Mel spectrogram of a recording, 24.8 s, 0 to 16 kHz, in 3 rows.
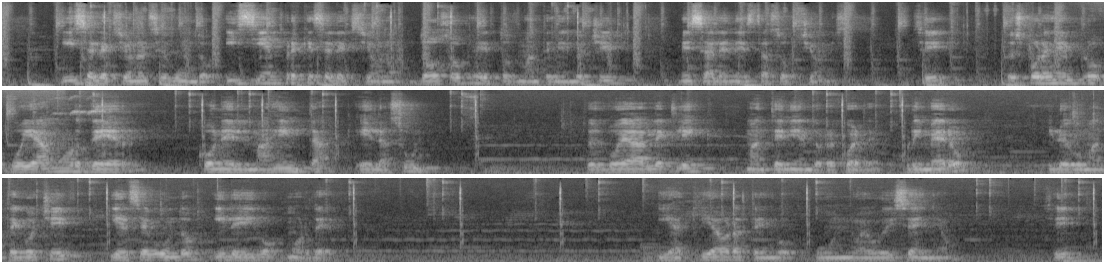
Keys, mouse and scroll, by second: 0.9 shift+click, 3.1 click, 3.5 click, 3.7 shift+click, 4.5 shift+click, 9.3 click, 10.0 click, 10.1 shift+click, 10.5 click, 11.0 click, 12.0 shift+click, 12.1 shift+click, 14.7 click, 15.2 click, 17.4 shift+click, 19.4 click, 20.1 click, 21.3 click, 22.2 click, 22.9 click, 23.2 shift+click, 24.2 right click.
